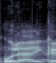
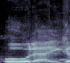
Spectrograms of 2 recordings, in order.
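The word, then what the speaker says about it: أولئك: പിന്നെ ഈ ഉലൈക എഴുതുമ്പോൾ ഒരു വാവ് കൊടുത്തിട്ടുണ്ട് ഹംസിന് ശേഷം, ആ വാവ് വായിക്കാൻ പാടില്ലാത്ത വാവുകളാണ്. ഊലായിക്ക എന്നല്ല, ഉലൈക. അത് അറബിയുടെ റൈറ്റിംഗിന്റെ കുറച്ച് നിയമങ്ങളുണ്ട്, എഴുതുന്ന കുറച്ച് നിയമങ്ങളുണ്ട്.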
